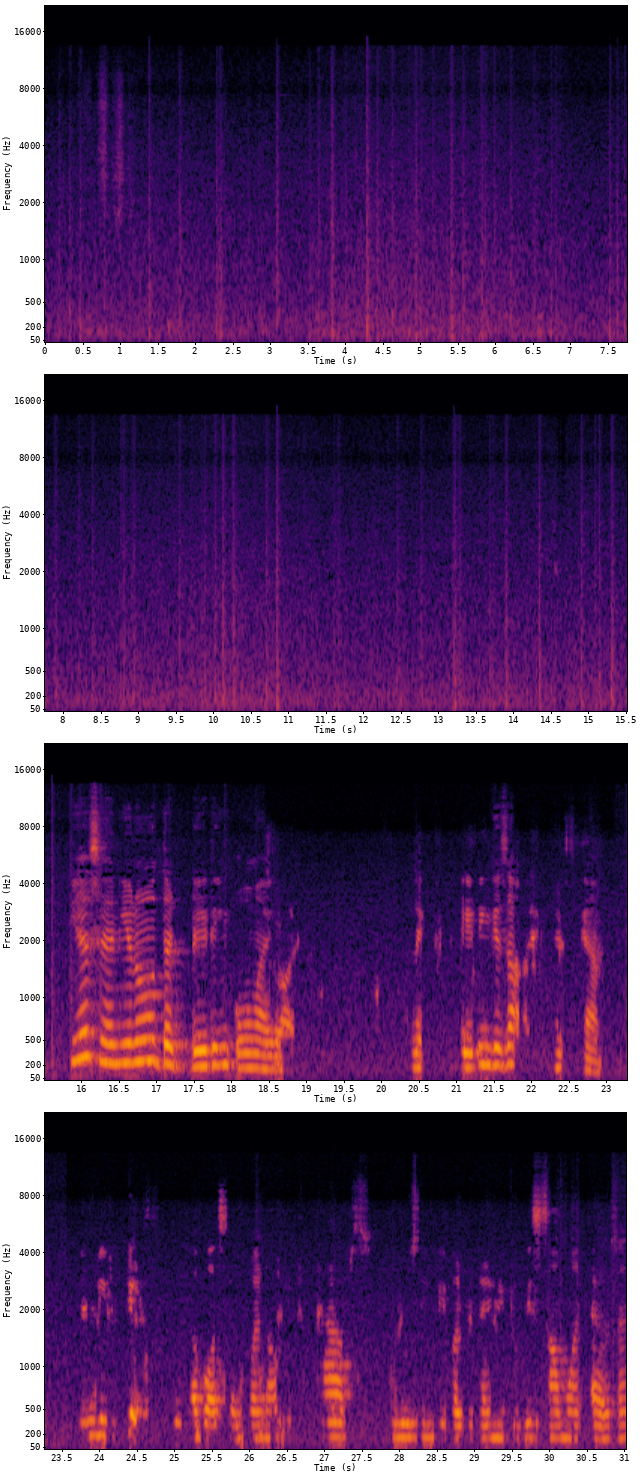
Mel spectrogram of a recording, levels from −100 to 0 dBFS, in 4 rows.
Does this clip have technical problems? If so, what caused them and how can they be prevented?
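Yes. Speech suppressed in double talk occurs at 18.59–18.97, 20.36–21.33, 21.78–23.03, 23.56–30.02 and 30.40–30.58 s. The talker drops by about 20 dB, nearer 30 dB around 22 s and only about 10 dB at 30.40 s, likely because the echo canceller ducked everything while both sides spoke. An echo canceller with better double-talk detection, or a headset, prevents it.

The other side's voice leaking through appears as brief scraps at 19.92–19.96 and 20.75–20.81 s, roughly 20 and 30 dB below the talker. It is likely loudspeaker playback left in the microphone signal. Unlike reverberation, it is a separate voice rather than a tail of the talker. Using headphones prevents it.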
